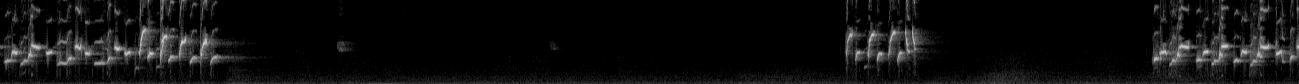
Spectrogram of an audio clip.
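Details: Young goldfinch of six months in Malaga copy style, singing in three separate bursts of fast, high, jangling twitters with long silent stretches between them.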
